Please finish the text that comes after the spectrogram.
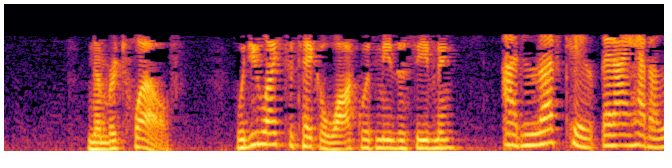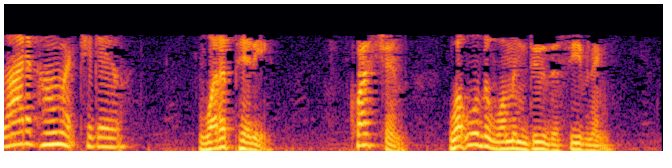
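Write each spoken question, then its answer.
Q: What will the woman do this evening?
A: Do her homework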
